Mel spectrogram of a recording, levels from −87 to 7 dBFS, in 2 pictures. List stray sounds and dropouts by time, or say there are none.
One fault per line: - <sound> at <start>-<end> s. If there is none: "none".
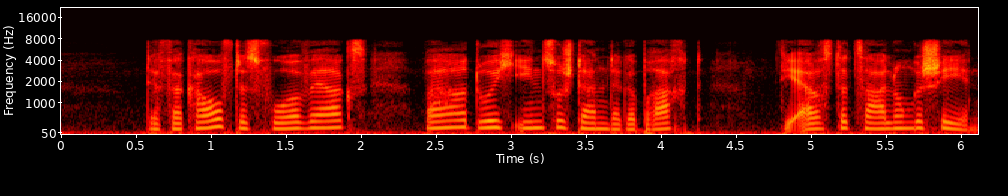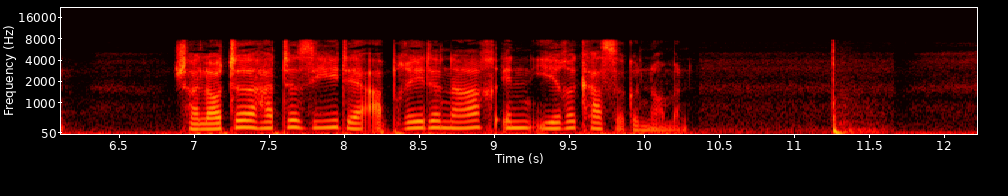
- thud at 11.2-11.6 s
